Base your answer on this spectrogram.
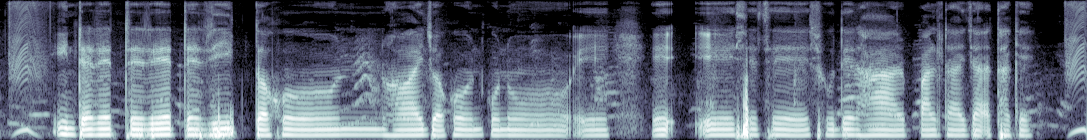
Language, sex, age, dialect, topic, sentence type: Bengali, male, <18, Northern/Varendri, banking, statement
